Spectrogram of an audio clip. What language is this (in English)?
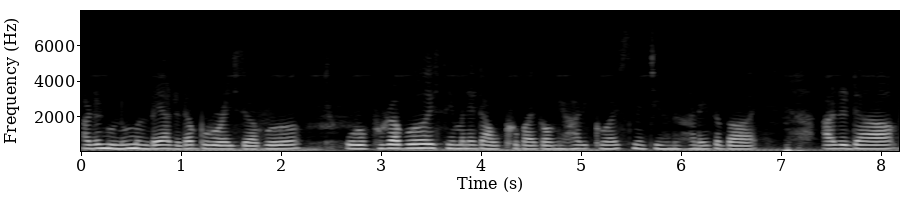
Bodo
